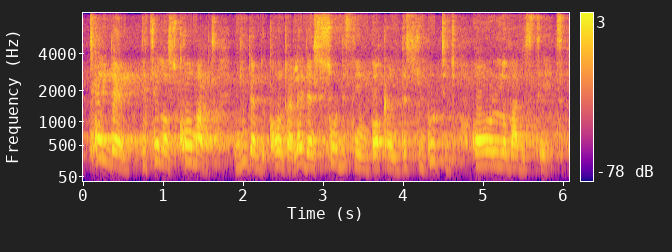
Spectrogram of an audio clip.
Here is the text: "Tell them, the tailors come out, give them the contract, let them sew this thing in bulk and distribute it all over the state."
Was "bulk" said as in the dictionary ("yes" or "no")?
no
